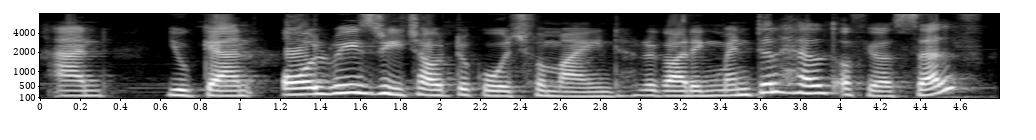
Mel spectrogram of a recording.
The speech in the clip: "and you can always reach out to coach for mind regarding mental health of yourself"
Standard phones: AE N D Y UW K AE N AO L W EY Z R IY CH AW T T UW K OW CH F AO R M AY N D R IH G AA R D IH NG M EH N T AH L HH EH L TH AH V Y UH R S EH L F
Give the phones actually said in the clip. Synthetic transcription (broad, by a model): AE N D Y UW K AE N AO L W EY Z R IY CH AW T T UW K OW CH F AO R M AY N D R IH G AA R D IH NG M EH N T AH L HH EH L T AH F Y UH R S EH L F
